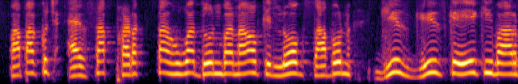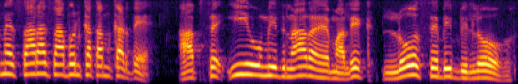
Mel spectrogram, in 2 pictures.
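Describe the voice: A woman talks in a cartoonish character voice at an extremely high pitch, with lively intonation and very even loudness. Her pace is fairly slow, with hardly any pauses.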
